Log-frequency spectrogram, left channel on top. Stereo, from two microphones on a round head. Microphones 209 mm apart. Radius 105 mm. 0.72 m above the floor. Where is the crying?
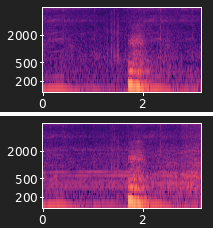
45° right (ahead or behind), 6 m.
